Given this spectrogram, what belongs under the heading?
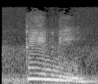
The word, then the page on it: tini: fiji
